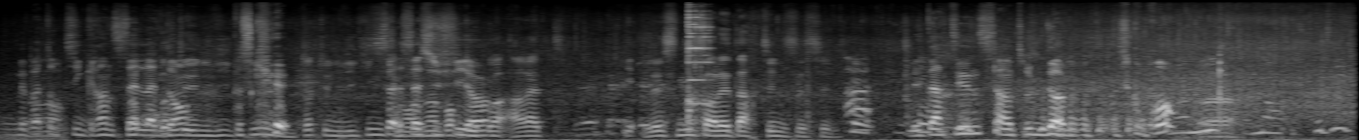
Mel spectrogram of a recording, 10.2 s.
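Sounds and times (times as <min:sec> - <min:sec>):
potatoes frying in a pan: 0:00.0 - 0:10.1
speech: 0:00.2 - 0:10.1.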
